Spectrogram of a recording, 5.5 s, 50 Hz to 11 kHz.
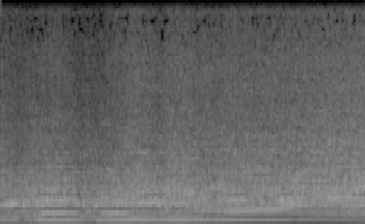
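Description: On-board sound from Carl Edwards' No. 99 NASCAR Sprint Cup car racing at Kansas, a loud, steady engine drone with sustained harmonic whine, close and continuous throughout, no speech.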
